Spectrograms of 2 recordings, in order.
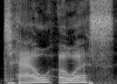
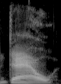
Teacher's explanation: Supposed to be an unaspirated T, so it sounds like a D. · Shown in: second take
